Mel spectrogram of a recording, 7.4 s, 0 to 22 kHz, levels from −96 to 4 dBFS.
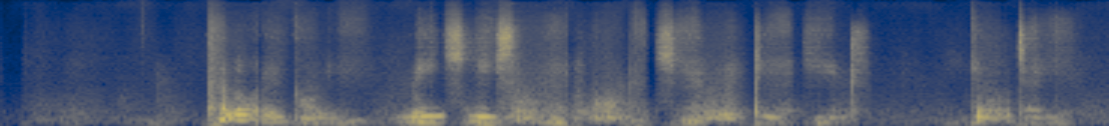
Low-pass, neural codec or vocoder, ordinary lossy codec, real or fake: none; codec, 44.1 kHz, 0.9 kbps, DAC; none; fake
